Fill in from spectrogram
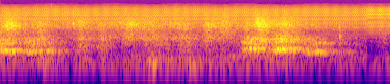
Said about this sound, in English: Okay, I'm sorry. I try to take every precaution to keep my dog, muffled, but she goes ballistic when someone knocks on the door, the mailman just came.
